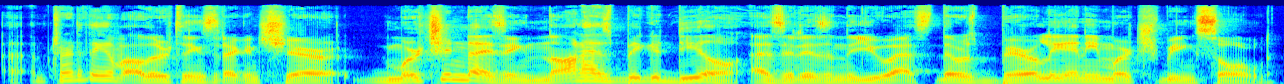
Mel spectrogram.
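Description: A man's voice: medium pitch, expressive, fast talker. An American man hosting a podcast, chatting informally and with enthusiasm as he recounts things. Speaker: podcast host. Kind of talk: casual chat, recounting a trip.

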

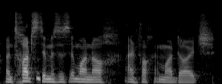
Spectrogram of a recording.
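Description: A man's voice: medium pitch, fairly even intonation, fast talker, no room sound. An American man, a native English speaker, co-hosting a podcast in casual chat, self-deprecating and full of restarts. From United States. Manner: chatty, self-deprecating, frequent restarts and fillers. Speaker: podcast co-host.

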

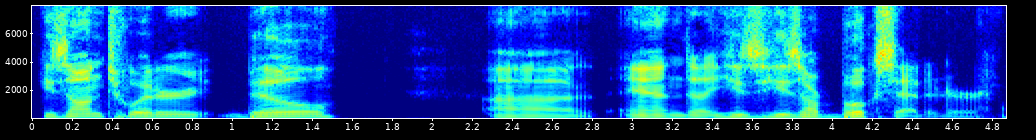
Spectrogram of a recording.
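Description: A man's voice: medium pitch, lively intonation, unhurried, darkish tone, no room sound, clean studio sound. An American man in casual podcast conversation as a guest, opinionated and casually profane. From Sacramento, California, United States. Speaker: podcast guest, host of his own show.

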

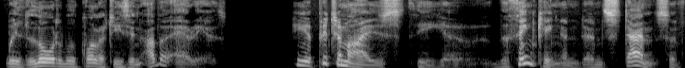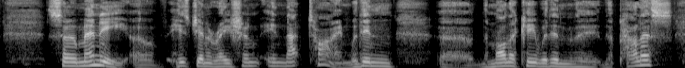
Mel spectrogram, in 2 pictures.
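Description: A male actor speaking in an interview, thoughtful and a little halting as he explains his role. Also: medium pitch, husky, no echo, studio quality. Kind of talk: interview commentary.

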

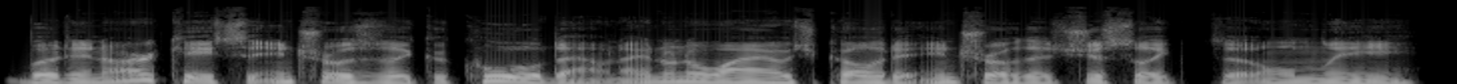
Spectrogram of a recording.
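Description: A man's medium-pitched voice with a creaky, fried edge, recorded close and dry. He rambles through an improvised bedtime podcast monologue, stumbling over words and wandering into tangents. His delivery is absent-minded and self-deprecating. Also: no echo. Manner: halting and meandering, stammers and trails off into tangents. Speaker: host of a bedtime sleep podcast.

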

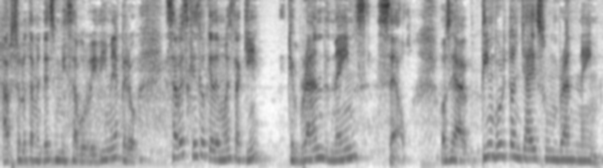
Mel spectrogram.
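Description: A man's voice: a little high, expressive, measured pace, a bit bright, faint music behind. A man with a Mexican accent, co-hosting a casual film chat with gossipy, sardonic asides. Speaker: podcast co-host.

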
